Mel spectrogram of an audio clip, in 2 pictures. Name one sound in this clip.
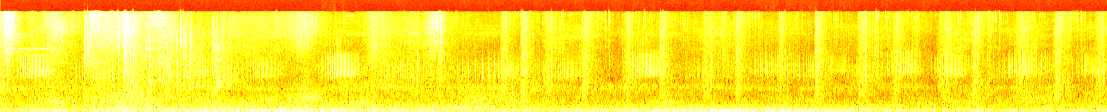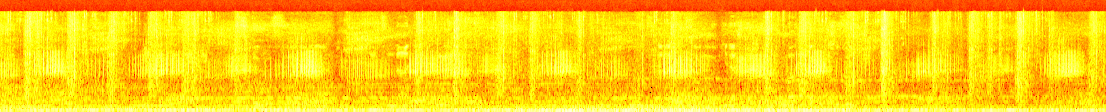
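Footsteps crunch steadily on a dirt floor.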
